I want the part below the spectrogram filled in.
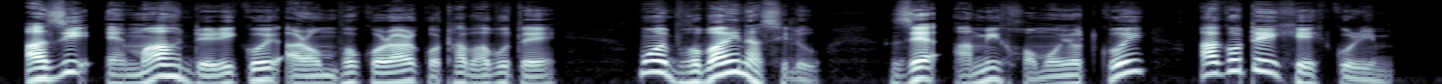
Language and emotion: Assamese, surprised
